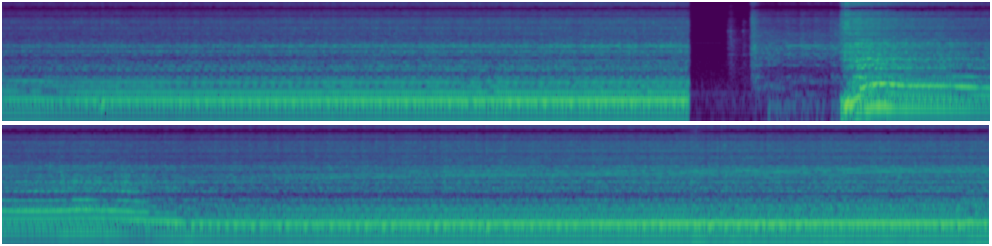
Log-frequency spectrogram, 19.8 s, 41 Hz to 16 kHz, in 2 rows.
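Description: Twin-turbo Audi R8's V10 idling steadily on a cold start. About seven seconds in, the sound drops away for a second and a half. Then the engine fires again on a second cold start with a loud flare of revs, which falls over a few seconds back to a steady fast idle.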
